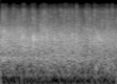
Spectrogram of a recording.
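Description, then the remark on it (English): A church audience claps their hands together one time, many hands at once in a dense, steady burst lasting about two seconds with no voices over it. “Well, why don't you just clap your hands one time?”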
